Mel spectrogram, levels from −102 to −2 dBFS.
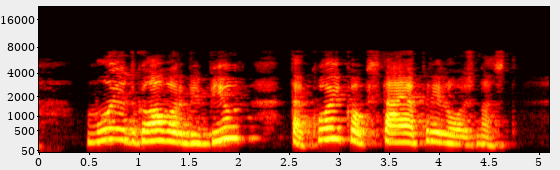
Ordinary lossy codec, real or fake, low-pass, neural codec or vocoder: none; real; 7.2 kHz; none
